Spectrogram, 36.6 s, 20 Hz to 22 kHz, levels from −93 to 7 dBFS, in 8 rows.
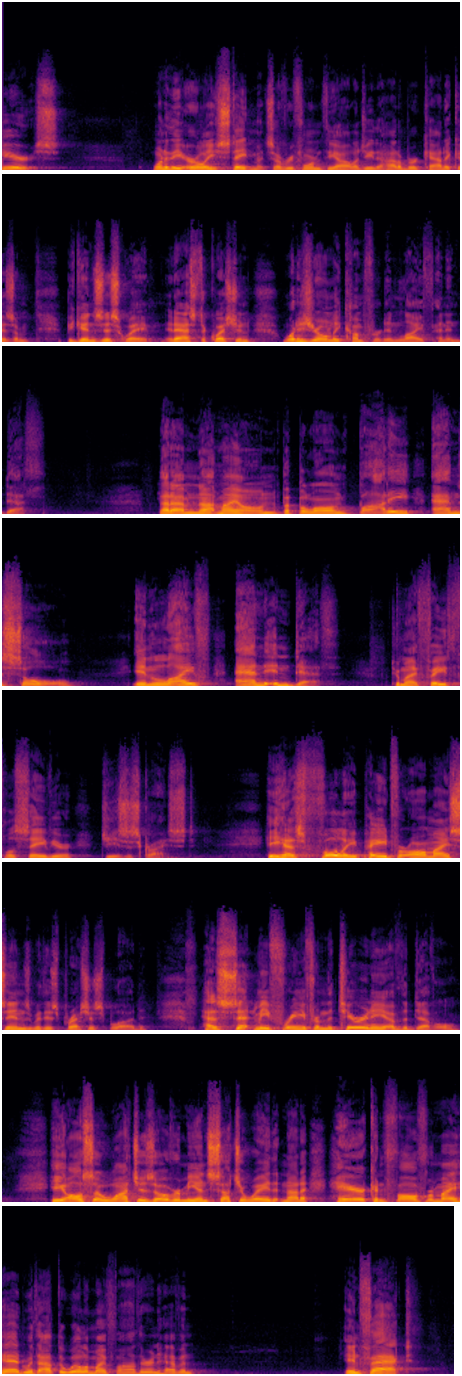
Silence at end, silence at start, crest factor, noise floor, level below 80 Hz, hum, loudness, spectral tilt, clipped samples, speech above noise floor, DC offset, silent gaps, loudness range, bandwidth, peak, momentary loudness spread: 0.45 s; 0 s; 20 dB; -71 dBFS; -62 dBFS; none; -21 LUFS; -5 dB/octave; under 0.1%; 50 dB; under 0.1%; none; 6 LU; 15 kHz; -2 dBFS; 15 LU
